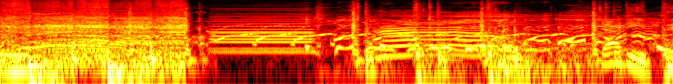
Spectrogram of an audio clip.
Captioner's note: heavy rock music playing; alarm blaring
